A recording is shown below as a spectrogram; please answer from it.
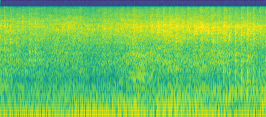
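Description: A loud, steady low engine rumble with a fast, even pulse.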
